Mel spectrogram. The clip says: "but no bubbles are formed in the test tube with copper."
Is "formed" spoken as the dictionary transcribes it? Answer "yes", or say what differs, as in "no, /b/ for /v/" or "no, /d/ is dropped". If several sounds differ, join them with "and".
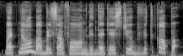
yes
